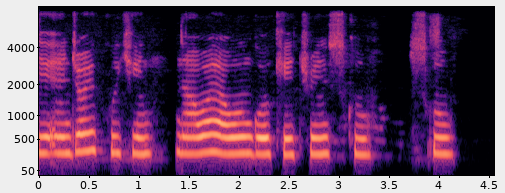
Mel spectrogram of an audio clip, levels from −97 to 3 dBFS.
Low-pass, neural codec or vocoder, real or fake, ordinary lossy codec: 7.2 kHz; none; real; none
